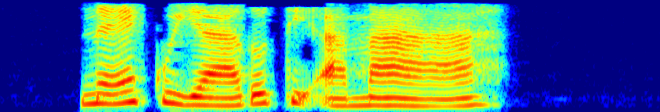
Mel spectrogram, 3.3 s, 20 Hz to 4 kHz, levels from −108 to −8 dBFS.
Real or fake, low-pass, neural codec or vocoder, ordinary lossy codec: real; 3.6 kHz; none; MP3, 24 kbps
